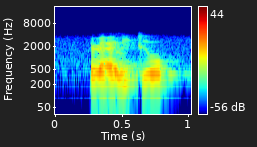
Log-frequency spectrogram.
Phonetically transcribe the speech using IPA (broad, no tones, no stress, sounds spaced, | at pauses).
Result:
ɭ æ l i kʲ o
